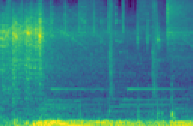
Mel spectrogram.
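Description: A car engine starts close by, the low rumble swelling within the first second and settling into a steady, throaty idle.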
